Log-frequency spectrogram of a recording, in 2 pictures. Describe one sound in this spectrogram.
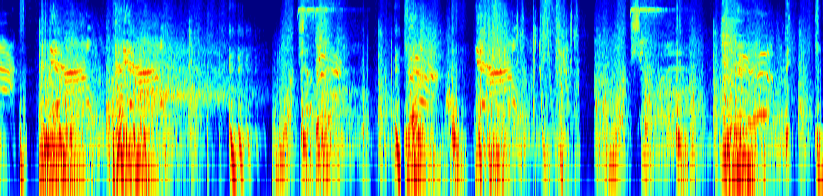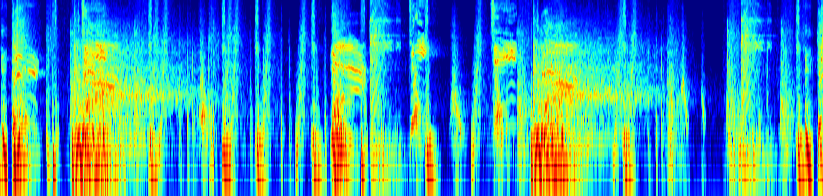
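Game fighters land rapid punches, kicks and blaster shots with sharp hits.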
